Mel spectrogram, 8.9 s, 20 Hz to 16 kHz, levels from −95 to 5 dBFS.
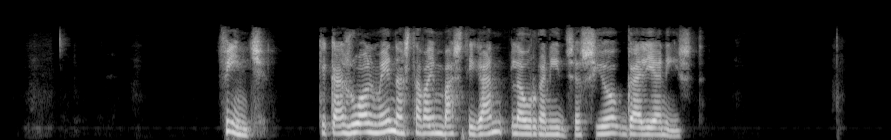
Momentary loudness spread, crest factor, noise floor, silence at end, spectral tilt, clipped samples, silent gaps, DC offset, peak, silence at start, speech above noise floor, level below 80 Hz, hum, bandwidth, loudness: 10 LU; 18 dB; under -90 dBFS; 2 s; -5 dB/octave; under 0.1%; none; under 0.1%; -2 dBFS; 2.2 s; over 75 dB; -58 dBFS; none; 7.8 kHz; -15 LUFS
